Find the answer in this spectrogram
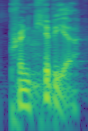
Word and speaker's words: Principia: was written in Latin in Latin the letter c is always pronounced as a hard C like the letter k principia is an anglicized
